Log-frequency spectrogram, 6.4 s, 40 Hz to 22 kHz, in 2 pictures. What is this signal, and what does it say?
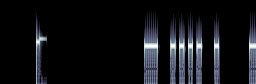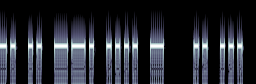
Morse code, heard as a keyed tone, about 22 wpm, 700 Hz. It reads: THE NIGHT IS
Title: Sentences from Top 500 Words and Abbreviations 22wpm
